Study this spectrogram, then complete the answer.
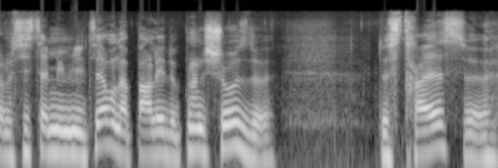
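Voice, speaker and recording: A man with a fairly high pitch talks at a fairly quick pace. His tone is relaxed and his intonation fairly even. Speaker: naturopath health coach. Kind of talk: casual vlog talk. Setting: outdoors, walking in countryside. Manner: soft-spoken; relaxed, halting.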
